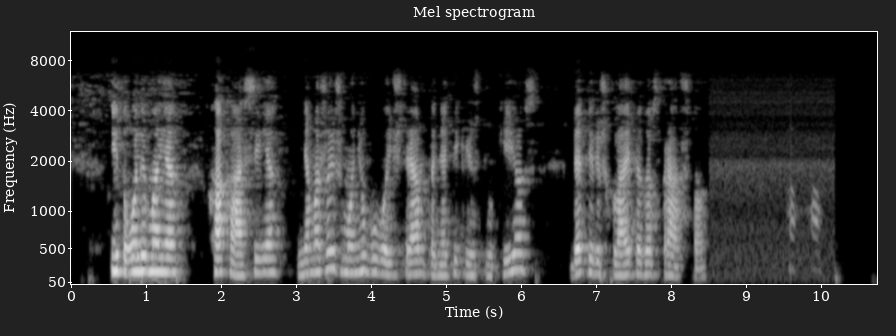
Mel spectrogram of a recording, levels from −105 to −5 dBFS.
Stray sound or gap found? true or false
true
